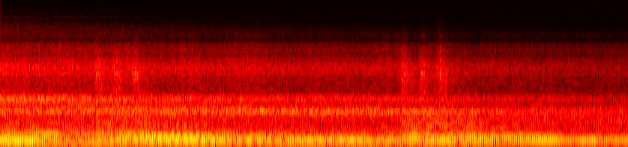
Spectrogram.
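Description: Atmospheric sludge/post-metal music, heavy and loud, built on low sustained chords.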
